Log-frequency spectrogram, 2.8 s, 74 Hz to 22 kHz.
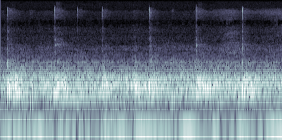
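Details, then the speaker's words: Fetal heartbeat heard on Doppler at a 23-week antenatal GP appointment; the baby was asleep. Rhythmic whooshing pulses over a low hum, roughly 130–140 per minute. "And then we did the Doppler, so I'll insert a little clip so you guys can hear the heartbeat."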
